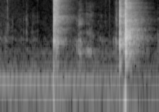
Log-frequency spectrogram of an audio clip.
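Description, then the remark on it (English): A can of Endless Rain beer by Hopfly Brewing Company, bought at Rocky Mount Mills in Rocky Mount, North Carolina, is cracked open: a sharp metallic click, a faint tick, then a louder double snap with a short fizzing hiss, with no talking over a low steady hum. “And we've got a beer here, as we always do. Let's give it a little bit of a crack here.”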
